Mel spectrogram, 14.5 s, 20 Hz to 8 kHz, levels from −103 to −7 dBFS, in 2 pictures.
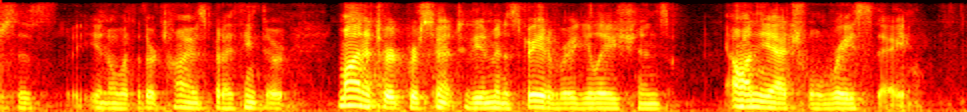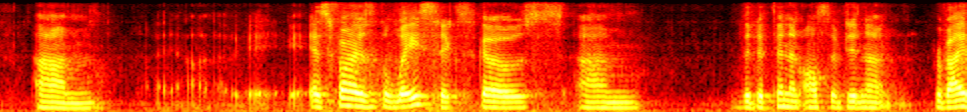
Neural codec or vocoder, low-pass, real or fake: codec, 16 kHz, 4.8 kbps, FACodec; 7.2 kHz; fake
